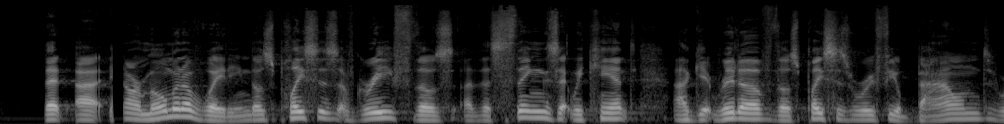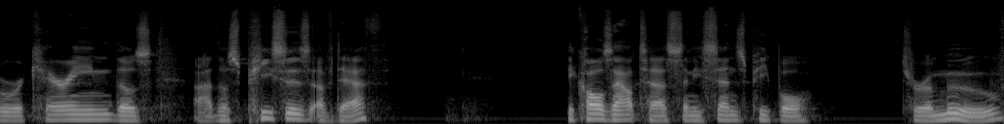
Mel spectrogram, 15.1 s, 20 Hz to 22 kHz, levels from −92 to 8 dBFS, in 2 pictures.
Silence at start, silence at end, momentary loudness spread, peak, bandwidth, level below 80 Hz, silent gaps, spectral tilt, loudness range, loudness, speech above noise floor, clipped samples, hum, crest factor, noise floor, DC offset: 0.35 s; 0 s; 12 LU; -18 dBFS; 18.5 kHz; -86 dBFS; none; -6 dB/octave; 7 LU; -38 LUFS; 47 dB; under 0.1%; none; 20 dB; -84 dBFS; under 0.1%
